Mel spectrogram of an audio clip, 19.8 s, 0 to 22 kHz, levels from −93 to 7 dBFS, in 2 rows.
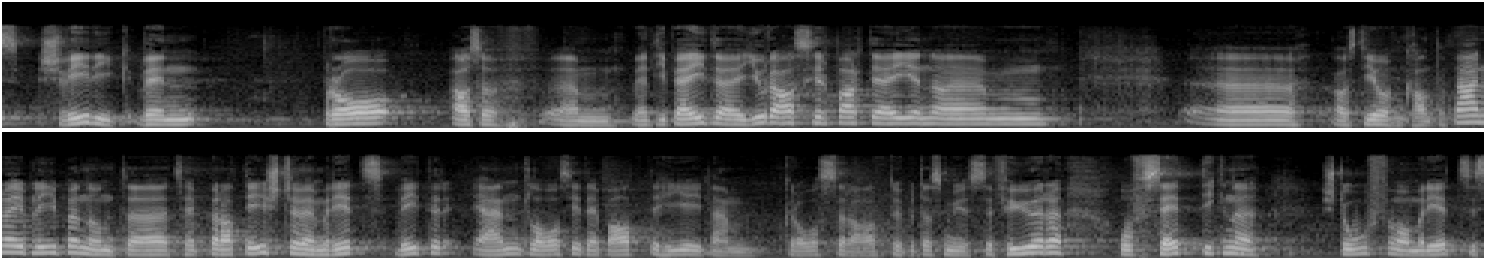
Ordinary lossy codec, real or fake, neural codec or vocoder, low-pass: none; real; none; 9.9 kHz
